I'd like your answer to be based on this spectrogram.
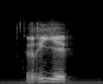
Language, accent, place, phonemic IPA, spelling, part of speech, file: French, France, Lyon, /vʁi.je/, vriller, verb, LL-Q150 (fra)-vriller.wav
- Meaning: 1. to spiral; to spin 2. to twist; to roll up; to wrap up 3. to gimlet; to bore; to pierce 4. to torment; to penetrate painfully 5. to stare piercingly 6. to break down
